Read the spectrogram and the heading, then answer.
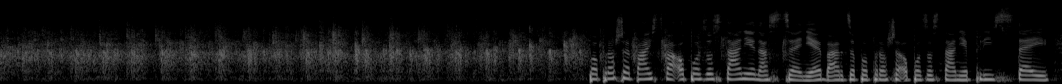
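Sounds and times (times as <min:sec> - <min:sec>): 
audience applause: 0:00.0 - 0:06.5
speech: 0:05.9 - 0:10.6.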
